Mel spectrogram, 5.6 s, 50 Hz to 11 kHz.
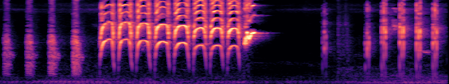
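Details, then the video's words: Javan myna singing, used as a lure: a rapid rhythmic series of about ten arched, nasal rising-falling notes ending in a squeak, with sparse clicks before and after. "MANGGUT² sambung NGEROL PANJANG ~ Pancingan jalak kebo"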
